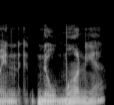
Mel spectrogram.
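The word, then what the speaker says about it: pneumonia: Por ejemplo, la P al inicio de algunas palabras en el inglés es muda, como enumonia, psychology y heterodáctil.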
